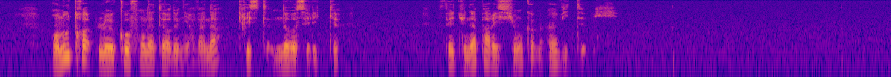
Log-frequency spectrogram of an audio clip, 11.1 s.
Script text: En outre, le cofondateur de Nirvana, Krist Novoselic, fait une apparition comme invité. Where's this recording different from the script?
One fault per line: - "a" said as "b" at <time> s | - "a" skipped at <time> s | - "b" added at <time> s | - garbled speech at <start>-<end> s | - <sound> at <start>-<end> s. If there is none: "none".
none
